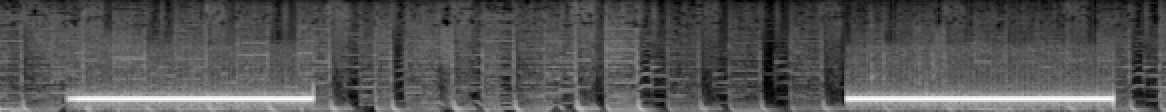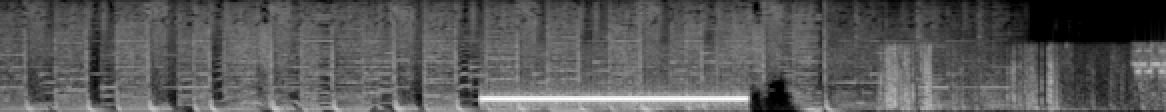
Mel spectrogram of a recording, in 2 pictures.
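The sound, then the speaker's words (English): A telephone line tone for a disconnected number sounds three times, each a steady two-second beep repeating at even intervals, over a busy background of clicks and clattering noise. “All his numbers are disconnected.”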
